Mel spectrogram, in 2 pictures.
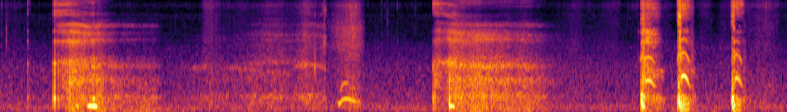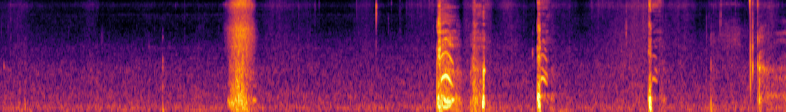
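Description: Several coughs, some single and some in short clusters, with throat clearing between them; a persistent cough.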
